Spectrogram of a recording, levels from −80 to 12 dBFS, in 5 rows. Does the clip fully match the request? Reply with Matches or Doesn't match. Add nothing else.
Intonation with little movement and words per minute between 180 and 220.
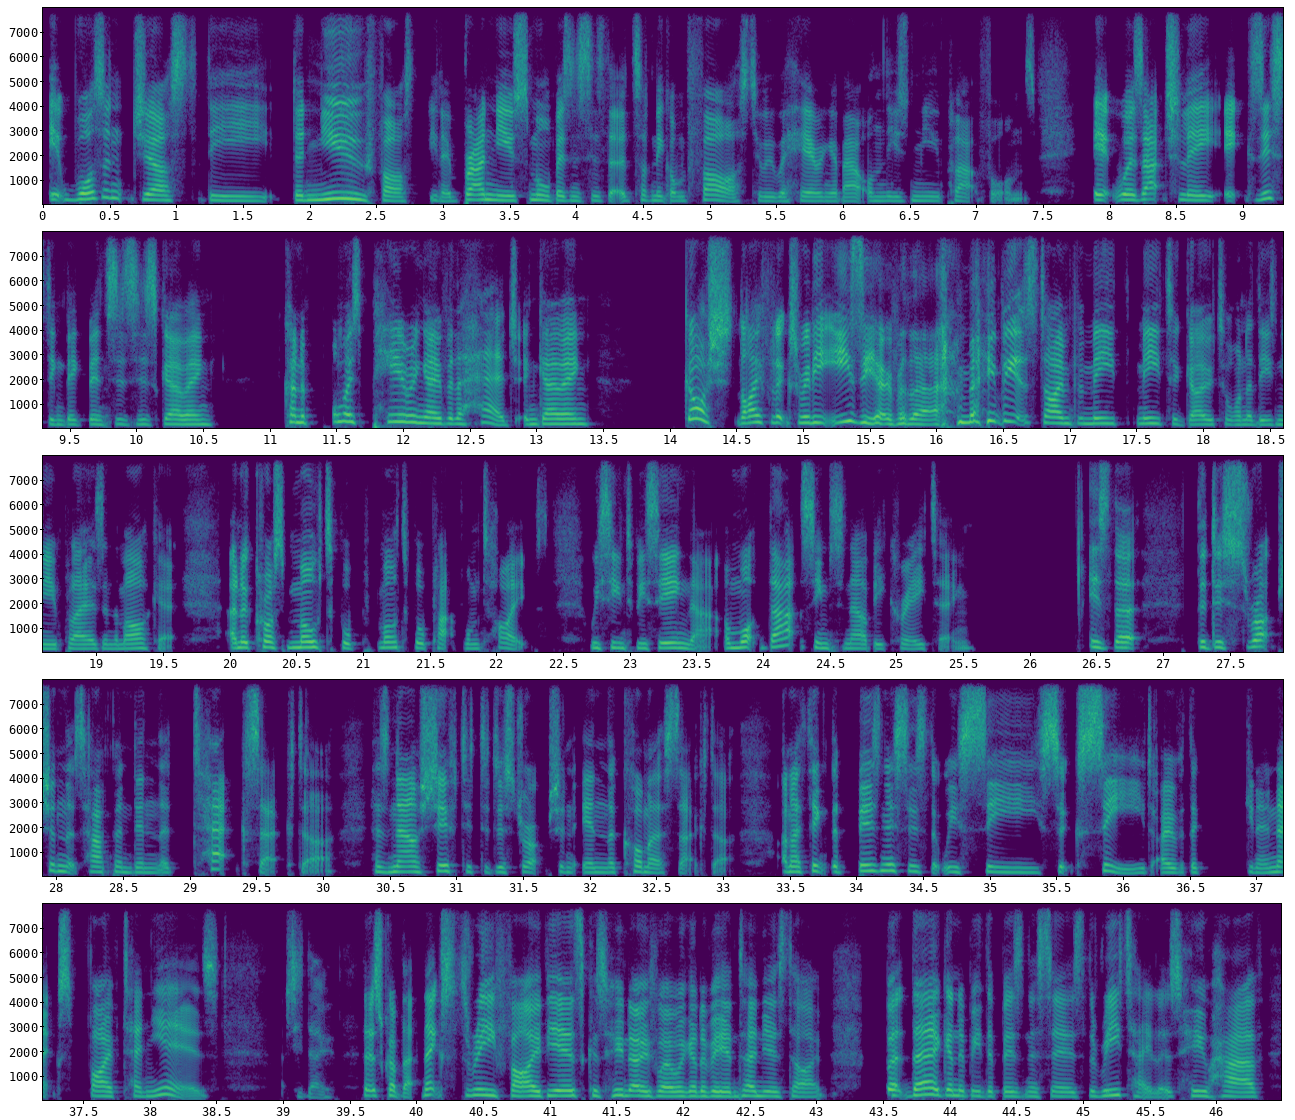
Doesn't match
